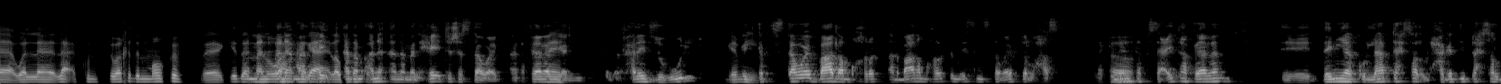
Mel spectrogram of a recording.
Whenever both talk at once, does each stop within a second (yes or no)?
no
